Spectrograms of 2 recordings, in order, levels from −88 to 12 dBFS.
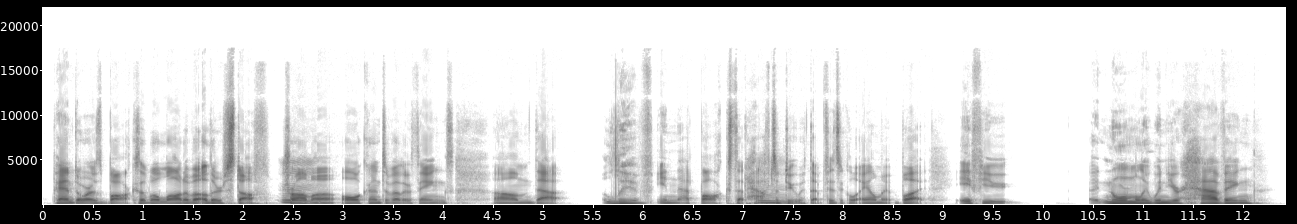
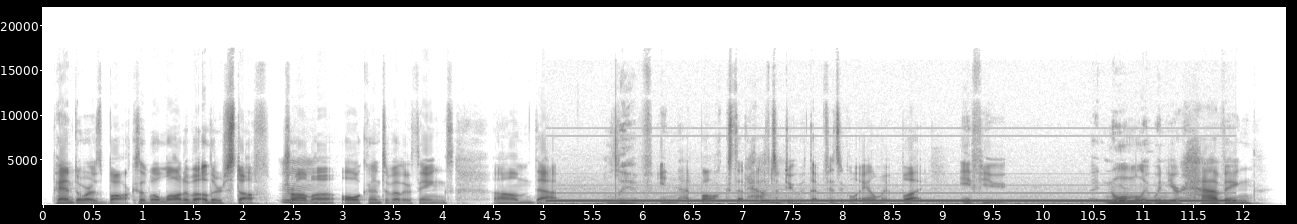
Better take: first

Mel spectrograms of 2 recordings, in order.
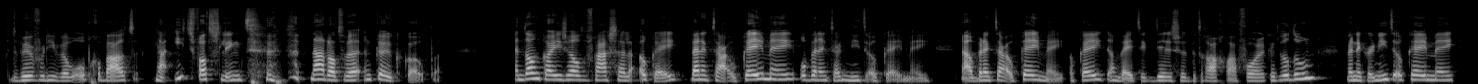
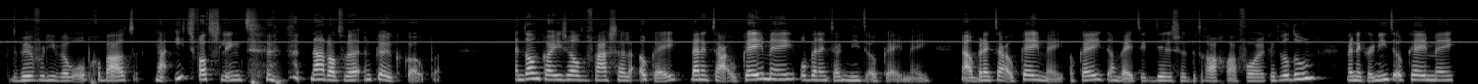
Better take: first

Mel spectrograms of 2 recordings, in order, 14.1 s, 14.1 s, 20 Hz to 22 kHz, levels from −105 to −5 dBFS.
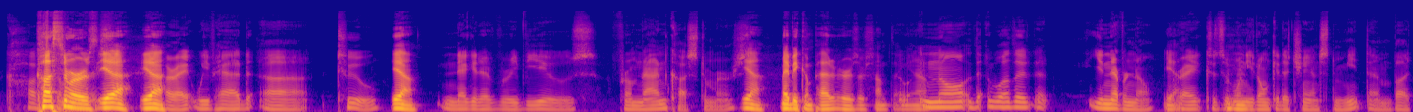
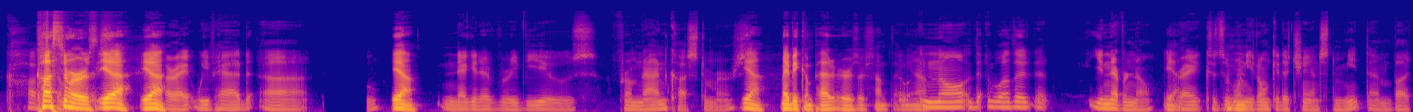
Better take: first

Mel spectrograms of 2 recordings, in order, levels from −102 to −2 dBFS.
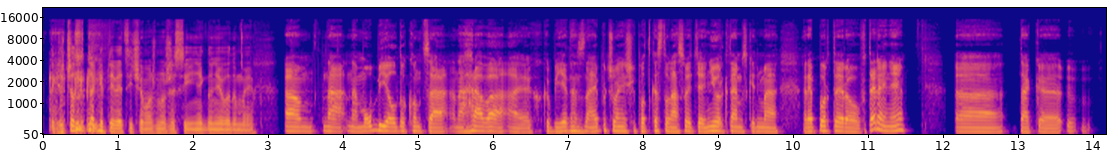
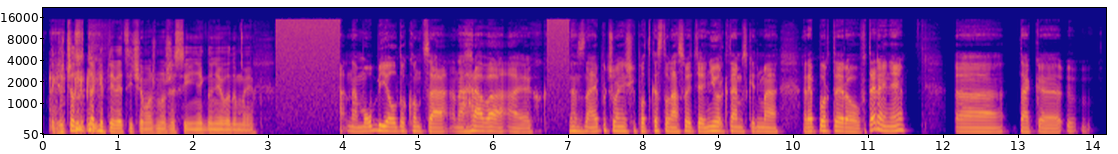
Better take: first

